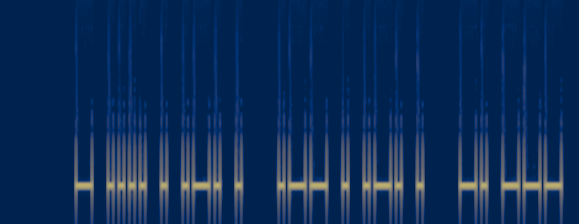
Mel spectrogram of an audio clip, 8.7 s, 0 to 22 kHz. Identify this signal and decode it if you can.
Morse code, heard as a keyed tone, about 15 wpm, 700 Hz. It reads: THERE WERE NO
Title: Sets of 5 Words Encore2 15wpm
